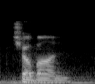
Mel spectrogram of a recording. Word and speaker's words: çoban: I even in my discovery that it is based in the Turkish word çoban for shepherd, and that the Turkish letter C is pronounced ça, like as a sort of a J.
